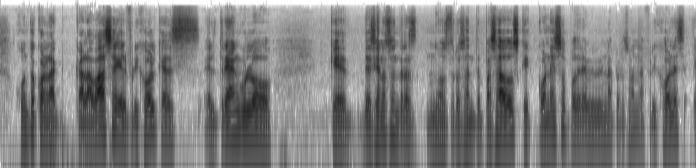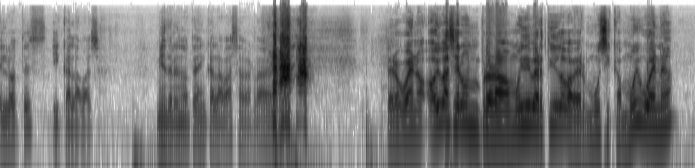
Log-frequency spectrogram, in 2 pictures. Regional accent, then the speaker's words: Mexico; un saludo por cierto a toda la gente de San Antonio Juanacaxle, mi tierra querida, mi rancho.

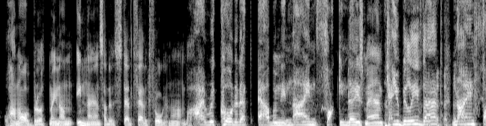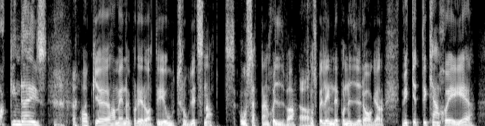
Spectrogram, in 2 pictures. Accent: Landvetter, Västra Götaland County, Sweden; Och det var ju liksom i Landvetter där jag är uppvuxen

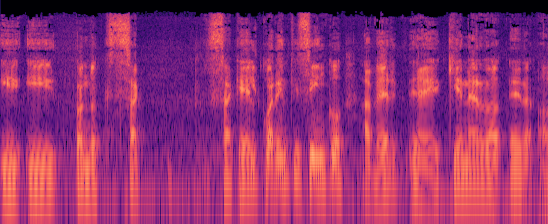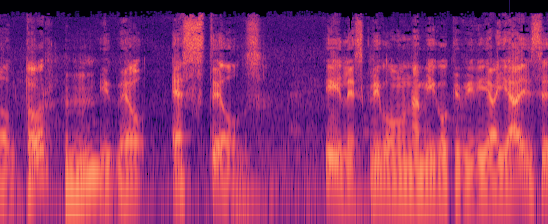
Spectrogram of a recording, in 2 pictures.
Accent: El Salvador; No, dile que soy de El Salvador.

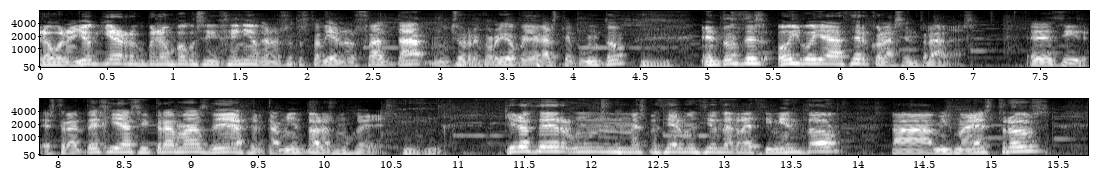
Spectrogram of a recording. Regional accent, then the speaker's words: Basque Country, Spain; como los vascos se nos da esto también, ¿verdad?

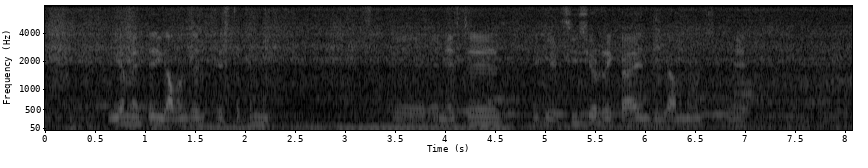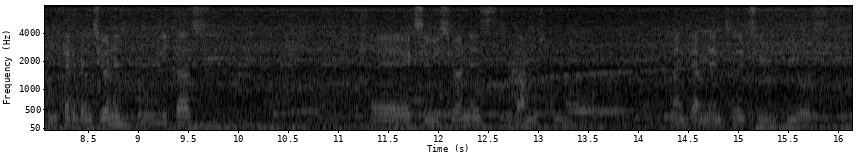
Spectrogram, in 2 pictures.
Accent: Cali, Valle del Cauca, Colombia; soy un artista de Cali, de 28 años.

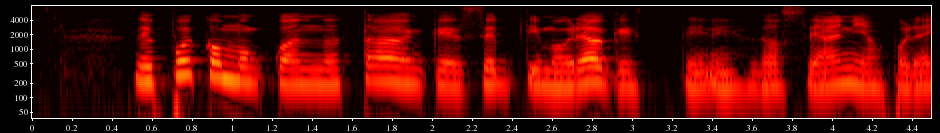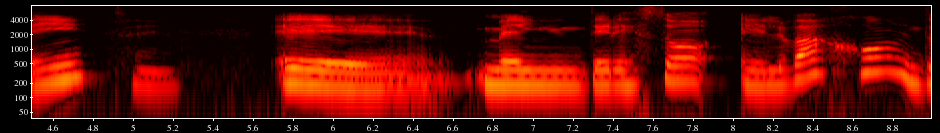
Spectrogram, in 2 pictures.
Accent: Azul, Buenos Aires Province, Argentina; now in La Plata, Argentina; hace casi 16 años que vivo acá. Así que hace mucho que vivo acá en La Plata, me encanta. Pero bueno, Azul es de donde soy.

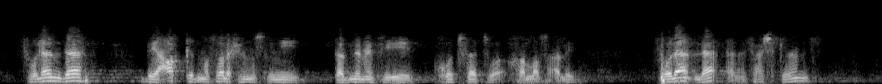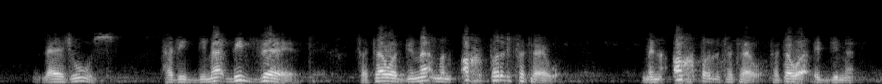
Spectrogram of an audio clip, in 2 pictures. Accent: Egypt; يعني هو تفكر ان المظاهرات اللي عندنا في مصر دي مظاهرات سلميه؟

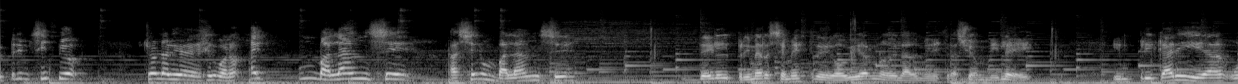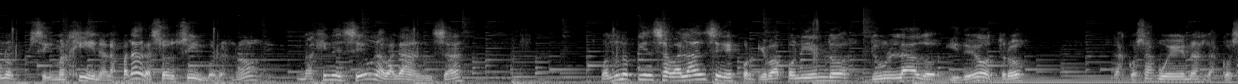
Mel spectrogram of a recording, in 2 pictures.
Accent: Argentina; Esa es la parte de la realidad que tenemos que ver como argentinos

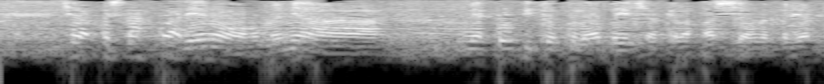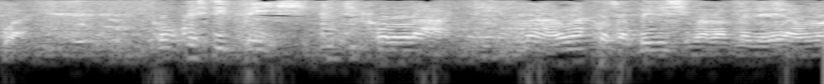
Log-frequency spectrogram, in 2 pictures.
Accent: Sardinia, Italy; mi ha detto ma tu sei sardo? E ho detto sì.

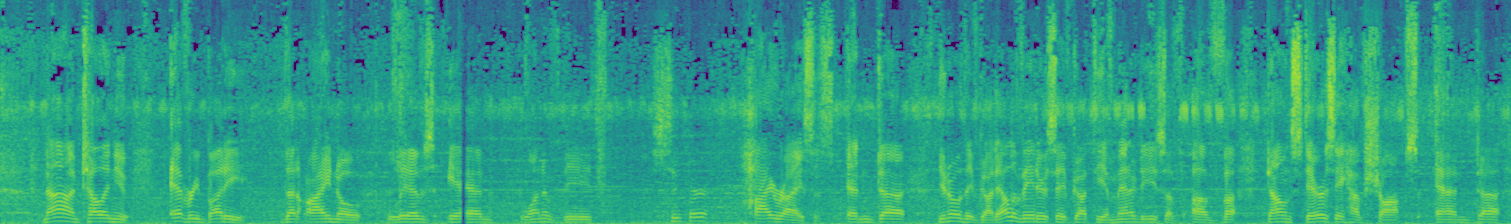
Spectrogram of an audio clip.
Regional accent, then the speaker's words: Canada; now in China; I'm a Canadian that's been living in China for going on 18 years now.

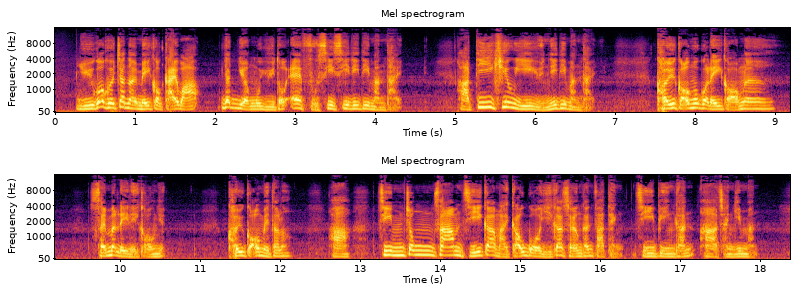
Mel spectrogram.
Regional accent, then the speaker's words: Hong Kong; 我哋香港人真正得一本嘅护照

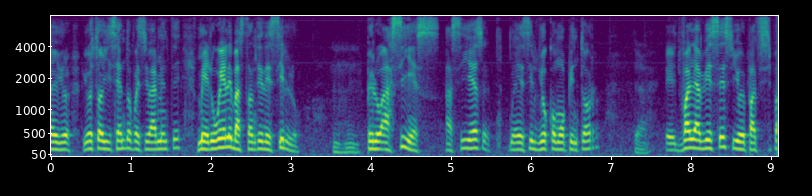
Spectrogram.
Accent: Haiti; Spanish is a second language; now in Venezuela; Mi papá me dijo que tenía que salir de Haití. Y yo vine para Venezuela.

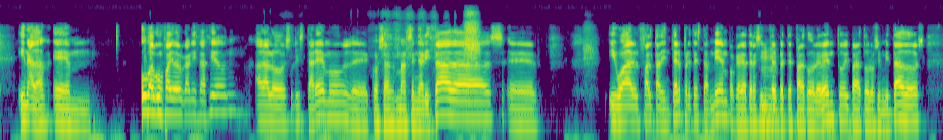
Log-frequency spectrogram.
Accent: Orihuela, Valencian Community, Spain; yo soy de Orihuela, que más o menos somos alicantinos, pero murcianos de corazón

